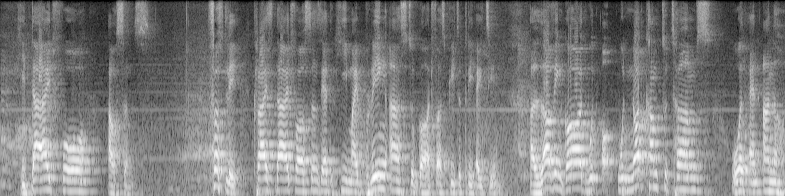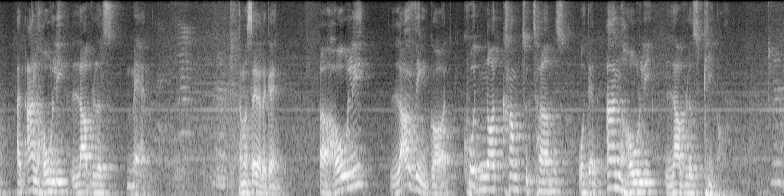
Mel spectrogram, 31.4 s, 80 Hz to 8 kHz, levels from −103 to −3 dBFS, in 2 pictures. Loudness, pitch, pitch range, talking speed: -13 LUFS, 155 Hz, 135-180 Hz, 105 wpm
